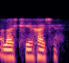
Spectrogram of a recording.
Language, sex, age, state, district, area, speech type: Kashmiri, male, 45-60, Jammu and Kashmir, Baramulla, rural, conversation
